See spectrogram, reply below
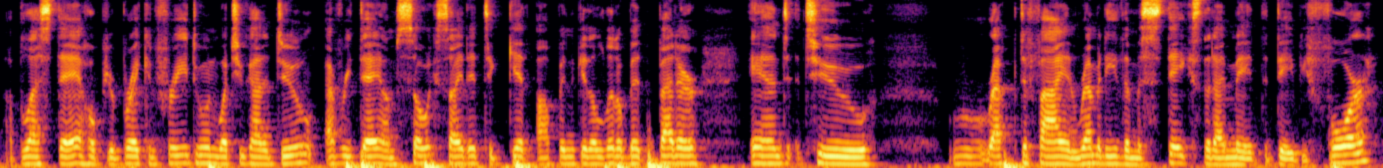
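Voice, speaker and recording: A man's voice: medium pitch, level tone, unhurried, dark tone. A young adult man talking casually to camera about family savings, upbeat and rambling, with many fillers and restarts. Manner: voice prone to cracking. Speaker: personal finance vlogger.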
